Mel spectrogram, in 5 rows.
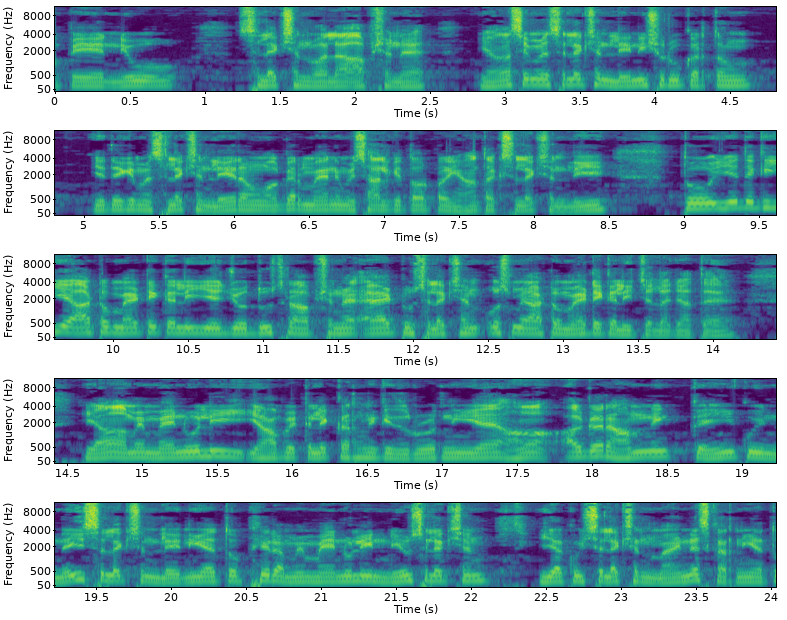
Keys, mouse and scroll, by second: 0.5 click, 3.5 click.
